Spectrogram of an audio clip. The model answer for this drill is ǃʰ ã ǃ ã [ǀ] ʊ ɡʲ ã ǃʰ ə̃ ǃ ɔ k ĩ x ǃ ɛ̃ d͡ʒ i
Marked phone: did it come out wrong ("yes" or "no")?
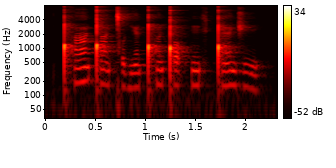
no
